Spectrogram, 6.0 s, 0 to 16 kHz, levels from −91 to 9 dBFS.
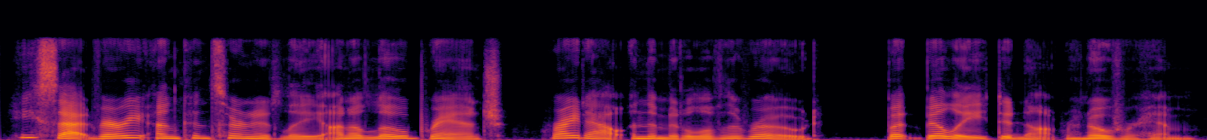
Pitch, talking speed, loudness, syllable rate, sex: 195 Hz, 230 wpm, -19 LUFS, 5.8 syllables/s, female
